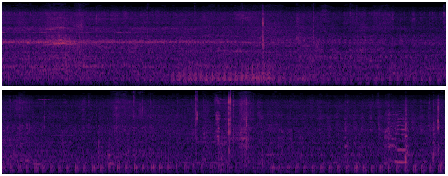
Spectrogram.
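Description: Motorcycle engine running, louder for about a second around two seconds in, then idling with an even pulsing beat. A few light clicks near the end.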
